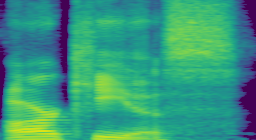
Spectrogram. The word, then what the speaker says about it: Arceus: is arc okay yes it's canonically it's archaeas because they they released a book on it wow yeah it had a how to pronounce it how to say it in the book archaeous that's a [ __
